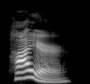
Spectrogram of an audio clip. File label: "HIRE", english; 3000 words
